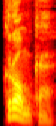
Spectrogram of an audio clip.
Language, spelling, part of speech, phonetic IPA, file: Russian, кромка, noun, [ˈkromkə], Ru-кромка.ogg
- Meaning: edge, ridge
